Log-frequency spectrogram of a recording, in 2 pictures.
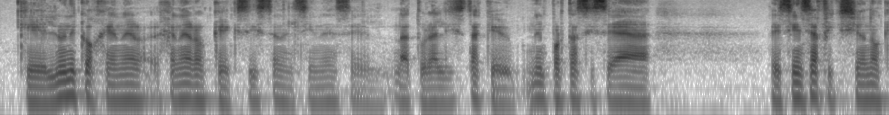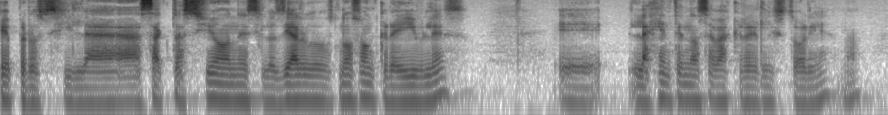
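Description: At a moderate pace, a man speaks in a very deep, low pitch with a dark, mellow tone, a somewhat breathy quality and monotone, flat intonation. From central Mexico (Texcoco, State of Mexico); State of Mexico, Mexico. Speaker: film director; guest. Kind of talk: interview. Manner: halting, many repetitions. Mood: relaxed, reflective. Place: studio. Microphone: lapel.

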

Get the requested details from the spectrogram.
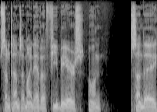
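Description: A man's medium-pitched voice in a Southern US accent at a moderate pace, with a dry, close sound and no echo. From US South. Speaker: podcast host. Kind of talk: podcast interview.

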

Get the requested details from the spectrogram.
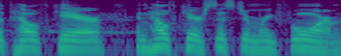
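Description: A man's bright, sharp tone comes across over a quiet background. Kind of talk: conference speech. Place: hall. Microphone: podium.

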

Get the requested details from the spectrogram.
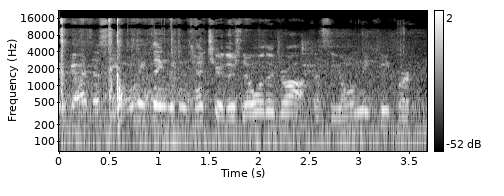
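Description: A man talking at a very fast clip over background music. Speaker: skateboarder vlogger. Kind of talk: casual vlog chat. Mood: mildly disappointed. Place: hall. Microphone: phone near.

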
